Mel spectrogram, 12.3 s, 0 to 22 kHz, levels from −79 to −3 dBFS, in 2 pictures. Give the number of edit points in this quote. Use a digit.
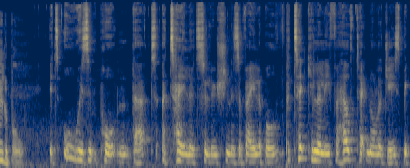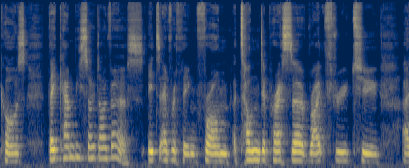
0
